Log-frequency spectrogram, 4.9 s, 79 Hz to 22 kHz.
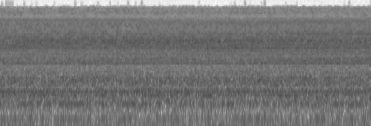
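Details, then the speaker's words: Modspioneers 24V DC 11000 BTU RV rooftop air conditioner, compressor back on after lowering setpoint, drawing about 245-257 W: quiet steady low hum with even airy rush, no rattles or cycling; running smoothly and normally. "So I think we need to turn the temperature down. Okay, there we go. I hear the compressor coming back on."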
